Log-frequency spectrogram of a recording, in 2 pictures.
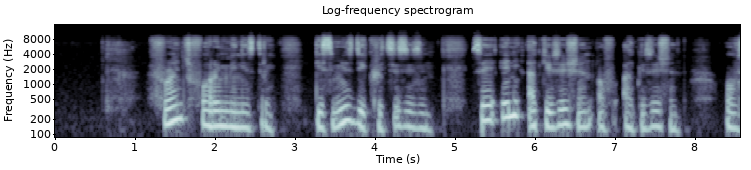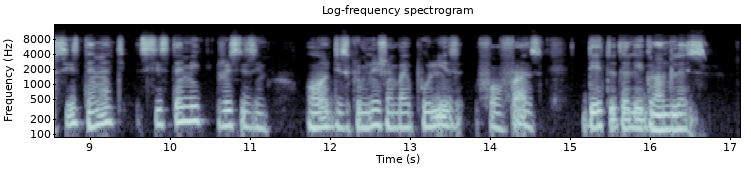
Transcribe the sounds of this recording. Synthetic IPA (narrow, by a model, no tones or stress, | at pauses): fɹɛ̃nt͡ʃfɔɹɛ̃nministɹi | d̥ismisdikʰɹitʰis̬izĩmseʔɛniʔakʰjuzeʃɔ̃nɔvakjuzeʃɔ̃n | ɔf | sistɛmikɹesizĩm | ɔdiskɹimineʃɔ̃nbaɪpʰolḭs | fɔfɹã̰nsdetʰotʰa̰lḭɡɹãʊ̃ndlɛs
